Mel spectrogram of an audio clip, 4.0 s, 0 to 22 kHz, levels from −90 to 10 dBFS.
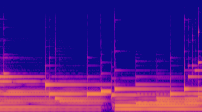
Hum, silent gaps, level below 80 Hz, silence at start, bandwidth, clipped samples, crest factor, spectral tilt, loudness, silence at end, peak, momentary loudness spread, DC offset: none; none; -60 dBFS; 0 s; 11 kHz; under 0.1%; 12 dB; -9.5 dB/octave; -23 LUFS; 0 s; -10 dBFS; 5 LU; under 0.1%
